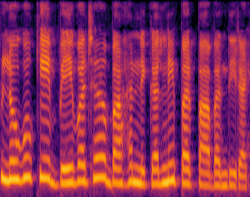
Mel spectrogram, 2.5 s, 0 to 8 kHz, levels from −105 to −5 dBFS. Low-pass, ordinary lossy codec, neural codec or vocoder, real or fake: none; none; codec, 16 kHz, 8 kbps, FunCodec, trained on LibriTTS, 25 frames a second; fake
